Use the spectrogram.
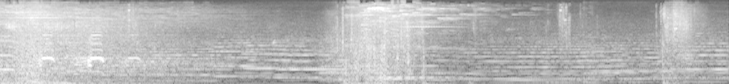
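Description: Cartoonish goose honk sound effect from the Gilded Goose card in the MTG Arena digital card game, a loud squawk at the start followed by game interface chimes and crash-like effects, with no talk.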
